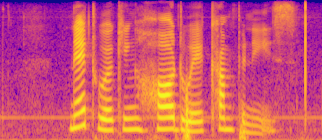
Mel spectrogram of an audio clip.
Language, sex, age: English, female, 19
